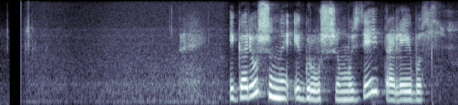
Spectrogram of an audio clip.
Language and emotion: Russian, neutral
